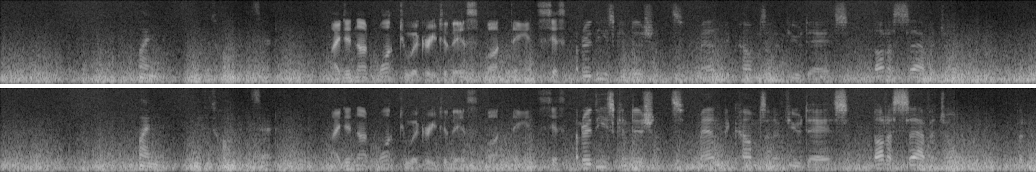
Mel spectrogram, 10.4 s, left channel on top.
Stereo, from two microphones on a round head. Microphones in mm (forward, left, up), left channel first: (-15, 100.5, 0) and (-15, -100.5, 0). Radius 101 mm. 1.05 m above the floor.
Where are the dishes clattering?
No dishes clattering in this recording.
